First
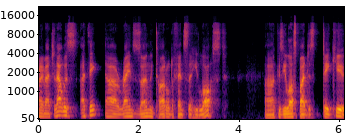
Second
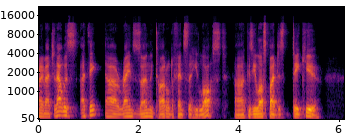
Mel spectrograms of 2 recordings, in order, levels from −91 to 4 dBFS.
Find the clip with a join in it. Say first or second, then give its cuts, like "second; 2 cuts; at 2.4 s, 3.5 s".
second; 1 cut; at 3.8 s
